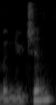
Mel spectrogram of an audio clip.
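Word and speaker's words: Mnuchin: supportive publicly you have Secretary of Treasury Steve minuchin so it's pronounced minuchin and yeah he's he is a good-looking guy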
